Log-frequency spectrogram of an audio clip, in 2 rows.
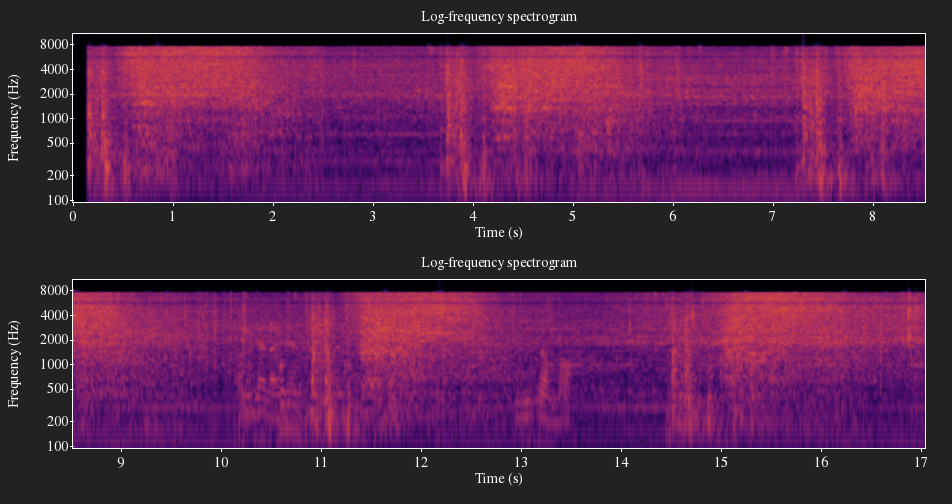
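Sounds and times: packing machine clack: 0:00.2 - 0:02.2, 0:03.6 - 0:06.1, 0:07.1 - 0:13.3, 0:14.3 - 0:17.0
machine hiss: 0:00.2 - 0:02.5, 0:03.7 - 0:06.0, 0:07.2 - 0:09.6, 0:10.4 - 0:13.7, 0:14.4 - 0:16.8
motor hum: 0:00.2 - 0:17.0.

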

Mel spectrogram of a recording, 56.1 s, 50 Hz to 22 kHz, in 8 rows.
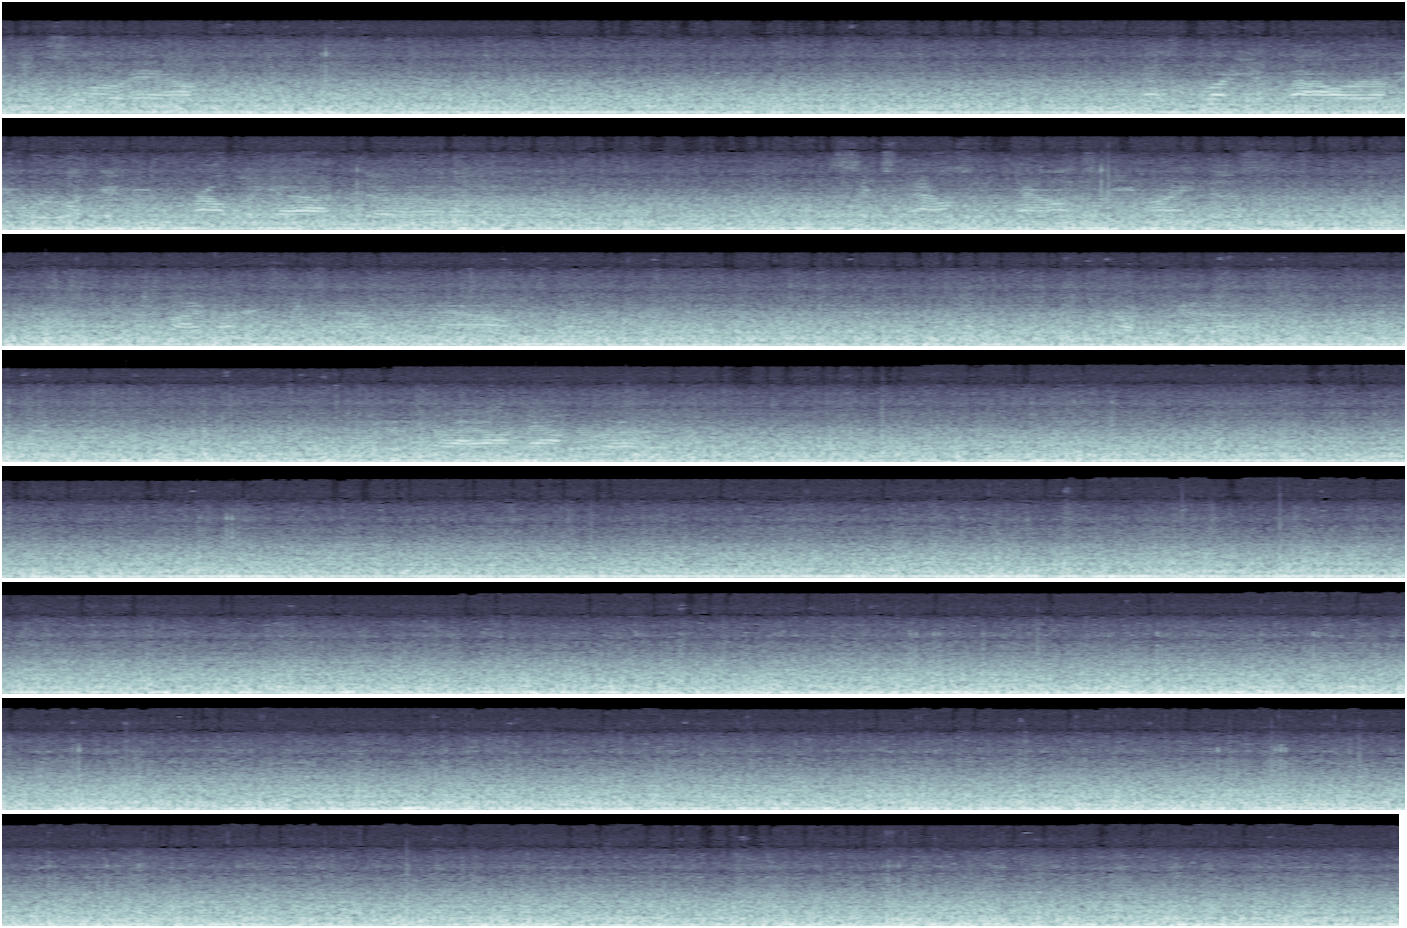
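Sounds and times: low hum: 0:00.0 - 0:56.0
truck engine drone: 0:00.0 - 0:56.0
tyre and wind rumble: 0:00.0 - 0:56.0.

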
